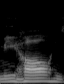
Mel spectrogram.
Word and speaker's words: Michal: I believe he pronounces his name Michal.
